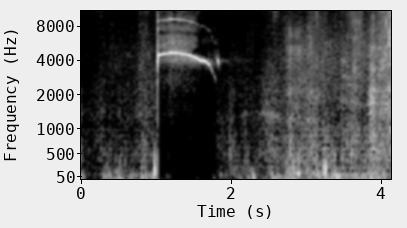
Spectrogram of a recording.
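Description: One sharp, piercing gun dog training whistle blast lasting about half a second, trailing off, with footsteps and faint outdoor rustling before and after.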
